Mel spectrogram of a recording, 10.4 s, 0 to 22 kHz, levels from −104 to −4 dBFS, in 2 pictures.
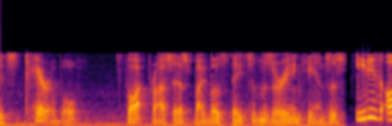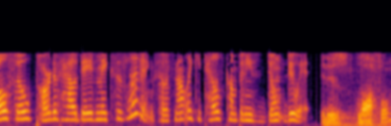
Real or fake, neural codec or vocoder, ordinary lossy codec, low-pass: real; none; AAC, 16 kbps; 7.2 kHz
